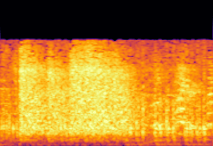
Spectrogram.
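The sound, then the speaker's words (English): A loud flurry of gunfire from the Lone Ranger radio drama, as El Diablo exchanges shots with the oncoming masked man and Indian: a dense, crackling barrage of overlapping shots that thins after a couple of seconds into scattered, irregular reports. “Blackie and Tex turned and urged their horses into a gallop up the opposite slope, while El Diablo held back to exchange more shots with the oncoming masked man and Indian.”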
